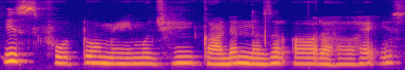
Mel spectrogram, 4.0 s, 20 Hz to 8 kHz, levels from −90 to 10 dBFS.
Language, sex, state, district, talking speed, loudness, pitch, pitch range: Hindi, female, Madhya Pradesh, Umaria, 150 wpm, -17 LUFS, 215 Hz, 205-230 Hz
